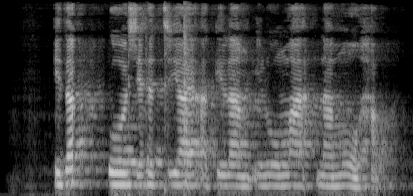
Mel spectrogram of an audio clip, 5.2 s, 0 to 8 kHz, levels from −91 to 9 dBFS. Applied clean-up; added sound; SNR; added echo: neural separator model SepFormer DNS4.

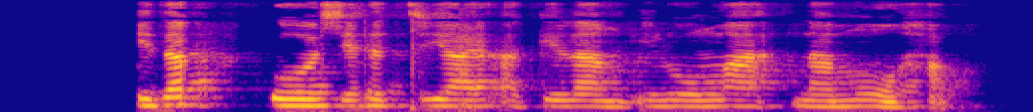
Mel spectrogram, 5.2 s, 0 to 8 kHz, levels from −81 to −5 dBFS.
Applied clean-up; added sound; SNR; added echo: neural mask model DeepFilterNet 3.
